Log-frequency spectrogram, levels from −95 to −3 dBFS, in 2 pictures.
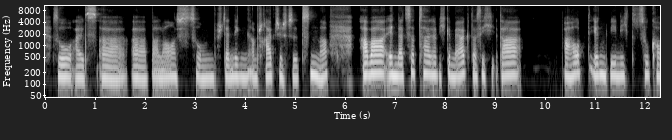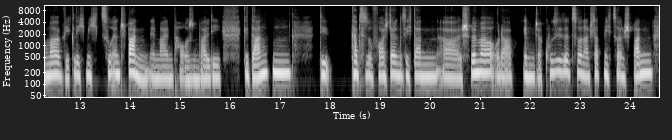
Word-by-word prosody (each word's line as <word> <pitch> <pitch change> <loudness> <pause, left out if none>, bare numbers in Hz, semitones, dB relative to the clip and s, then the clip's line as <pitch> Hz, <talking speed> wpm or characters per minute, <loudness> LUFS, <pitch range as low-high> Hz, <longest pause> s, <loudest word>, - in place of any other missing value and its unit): so 160 -1 +1
als, 150 -2 0
äh, - - -7
äh, 145 0 -2
Balance 75 +1 -2
zum 150 -2 -3
ständigen 160 +2 -2
Am-Schreibtisch-Sitzen, 160 +2 0
ne? 155 +4 -1 0.6
Aber 190 +2 +6
in 175 -2 +5
letzter 165 +4 0
Zeit 190 -2 0
habe 175 -1 -1
ich 160 - -10
gemerkt, 170 +2 -1
dass 165 - -3
ich 170 -4 -6
da 175 +1 +2 0.8
überhaupt 175 - 0
irgendwie 175 -4 0
nicht 165 0 -4
zu 180 -1 -6
komme, 175 +2 +1
wirklich 170 +3 -5
mich 170 -8 -3
zu 190 -1 -3
entspannen 185 -5 +3
in 150 -2 -4
meinen 145 0 -3
Pausen, 140 0 -4
weil 145 -2 -1
die 155 0 -3 0.4
Gedanken, 195 +5 +4 0.6
die 180 0 +1 0.4
kannst 190 -3 +1
dir - - -3
so 170 -2 -3
vorstellen, 175 +2 0
dass 170 0 -6
ich 170 -3 -3
dann, 165 -1 0
äh, 155 -5 -4
schwimme 200 +5 +6
oder 165 -2 -3 0.2
im 165 -2 +1
Jacuzzi 205 +3 -2
sitze 200 -1 -2
und 190 - +1
anstatt 165 +1 -4
mich 180 -5 -1
zu 185 - -3
entspannen, 185 +4 +2
170 Hz, 130 wpm, -24 LUFS, 155-185 Hz, 0.8 s, Aber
